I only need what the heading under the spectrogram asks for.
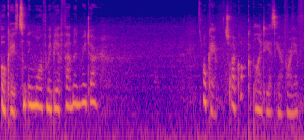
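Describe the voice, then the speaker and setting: A woman doing a whispered role-play as a librarian, speaking gently and hesitantly in a soft, breathy whisper. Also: on the high side, a little hiss or hum, poor audio. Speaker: ASMR creator playing a librarian recommending books.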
